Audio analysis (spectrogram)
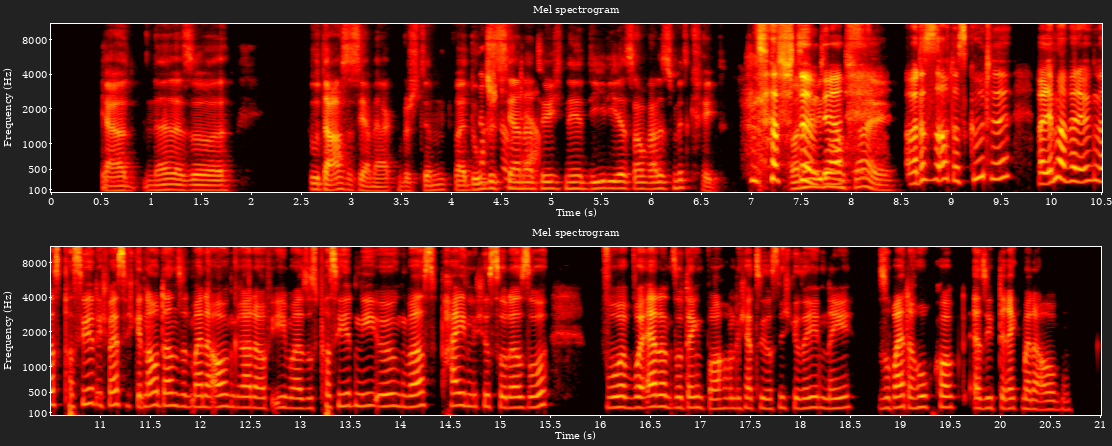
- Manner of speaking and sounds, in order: chuckle; laughing while speaking: "Das stimmt"; stressed: "Peinliches"
- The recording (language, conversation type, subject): German, podcast, Was war dein schlimmstes Missgeschick unterwegs?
